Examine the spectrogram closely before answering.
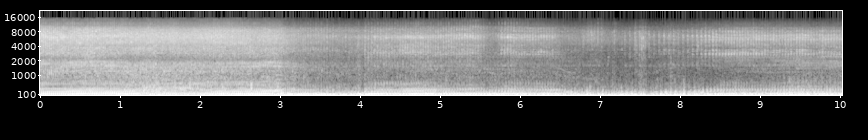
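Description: ATV engine running, its pitch rising and falling as the throttle changes. A loud hiss sits over it and stops sharply about three seconds in.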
